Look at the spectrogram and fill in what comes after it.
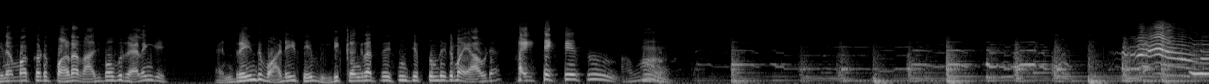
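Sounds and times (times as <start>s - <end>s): steady drum beat: 7.2s - 11.6s.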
